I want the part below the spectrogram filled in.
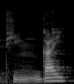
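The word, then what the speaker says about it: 田鶏: 鶏っていう字の前に田んぼの田でティンガイって読むん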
